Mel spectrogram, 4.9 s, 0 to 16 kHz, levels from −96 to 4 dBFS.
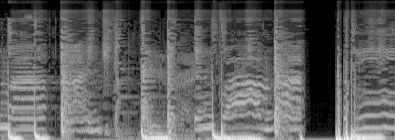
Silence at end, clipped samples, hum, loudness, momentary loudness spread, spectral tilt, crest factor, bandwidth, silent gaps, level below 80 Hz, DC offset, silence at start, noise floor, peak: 0 s; 0.4%; none; -16 LUFS; 14 LU; -6 dB/octave; 12 dB; 12.5 kHz; none; -14 dBFS; 0.8%; 0 s; -32 dBFS; 0 dBFS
